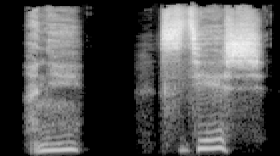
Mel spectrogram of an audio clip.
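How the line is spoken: Whispered. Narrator (Russian): прошептала Джеймс

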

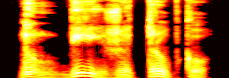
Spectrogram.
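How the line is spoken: Hissed. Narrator (Russian): шипел он

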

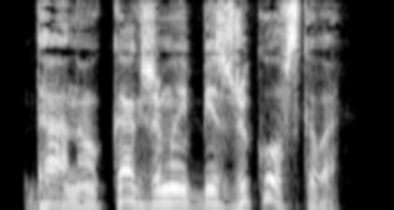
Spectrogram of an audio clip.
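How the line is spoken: Mumbling. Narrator (Russian): промямлил он

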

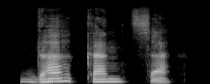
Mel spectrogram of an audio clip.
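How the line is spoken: Slow speech. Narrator (Russian): медленно проговорила Горбунья

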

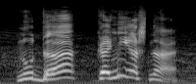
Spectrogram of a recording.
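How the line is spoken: Shouting. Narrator (Russian): кричал Энтони Голдштейн

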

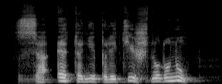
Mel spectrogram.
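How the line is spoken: Angry. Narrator (Russian): сердито сверкнув на Незнайку глазами, сказал

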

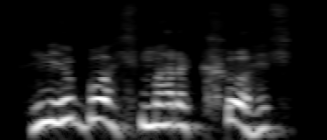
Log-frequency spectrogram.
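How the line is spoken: Loud laughter. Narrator (Russian): расхохоталась казак

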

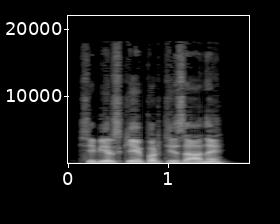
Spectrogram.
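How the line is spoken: Cheerful question. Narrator (Russian): спросил он весело

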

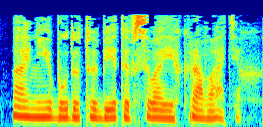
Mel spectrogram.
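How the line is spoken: Whisper. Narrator (Russian): прошептала она

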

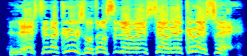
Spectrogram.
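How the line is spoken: Commander shouting. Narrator (Russian): кричал самый высокий трехглазый, как понимаю, командир

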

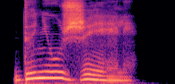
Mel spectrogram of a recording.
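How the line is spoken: Hissing. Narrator (Russian): прошипел гость

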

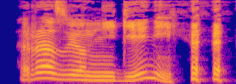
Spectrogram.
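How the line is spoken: Laughing question. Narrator (Russian): спросил человек в золотой робе и рассмеялся

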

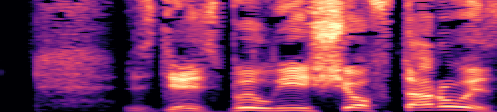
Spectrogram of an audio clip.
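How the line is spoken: Wounded man shouting from another room. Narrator (Russian): закричал из столовой раненый

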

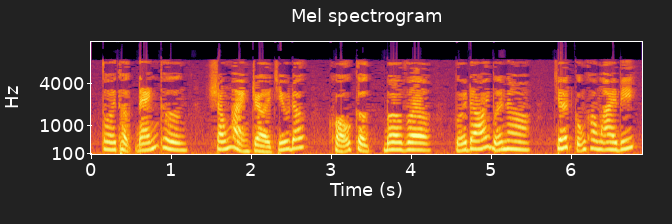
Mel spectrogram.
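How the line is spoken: Pitiful stammering. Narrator (Vietnamese): lắp bắp một cách tội nghiệp

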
